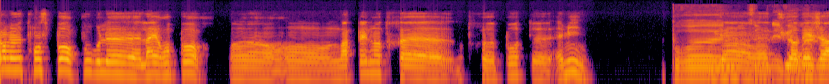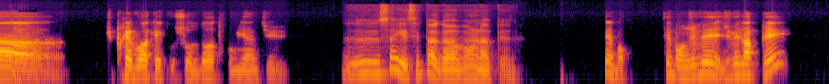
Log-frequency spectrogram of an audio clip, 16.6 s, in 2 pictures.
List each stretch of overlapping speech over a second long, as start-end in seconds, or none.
7.0-8.5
